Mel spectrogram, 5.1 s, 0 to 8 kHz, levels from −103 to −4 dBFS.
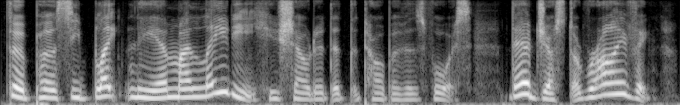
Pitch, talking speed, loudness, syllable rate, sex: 220 Hz, 200 wpm, -19 LUFS, 5.8 syllables/s, female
